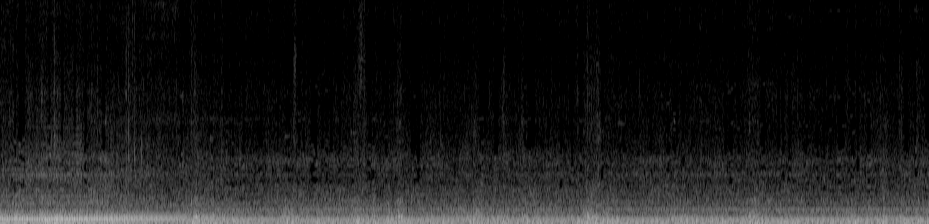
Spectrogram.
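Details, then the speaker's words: Roadside-salvaged microwave test-run with a quarter cup of water: steady hum with rough whir pulsing about four times a second; cooling fan sounds awful. "Listen to this fan. It sounds awful. This bottom one's going to be just full of grease and nastiness."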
